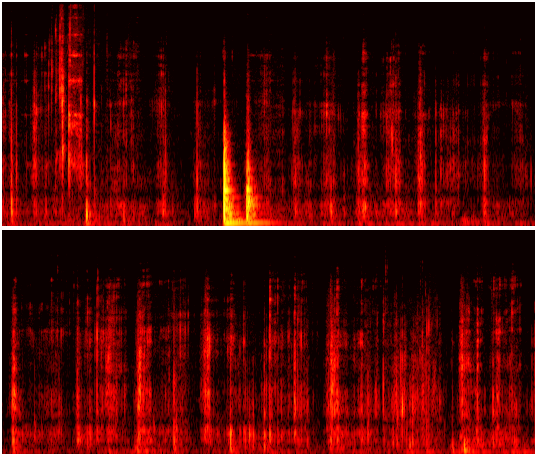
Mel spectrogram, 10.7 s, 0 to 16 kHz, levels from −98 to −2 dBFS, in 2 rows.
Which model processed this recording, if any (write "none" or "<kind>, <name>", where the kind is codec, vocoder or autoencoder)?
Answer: none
